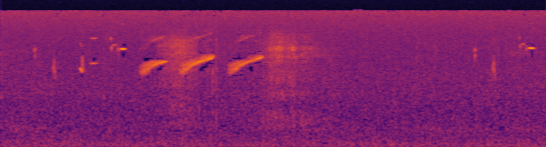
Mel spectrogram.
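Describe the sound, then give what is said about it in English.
A newly captured female crossbill, held in the hand after being caught in a net, gives alarm calls: three quick, sharp, high chirps in a short burst, moderately faint over a steady low rumbling noise that continues after the calls stop. “That's the new captive giving alarm calls.”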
